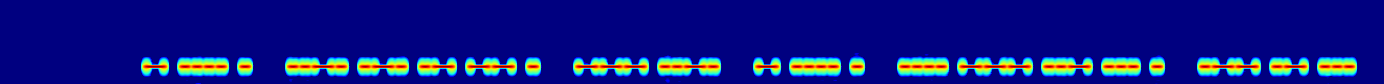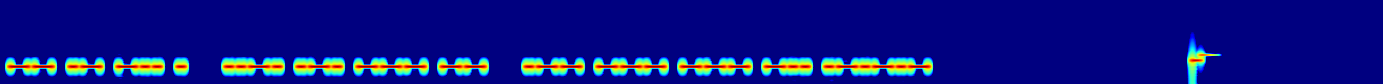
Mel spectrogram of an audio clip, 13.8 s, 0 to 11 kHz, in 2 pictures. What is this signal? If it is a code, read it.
Morse code, heard as a keyed tone, about 37 wpm, 700 Hz. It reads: THE FRAME OF THE HOUSE WAS MADE FROM WOOD.
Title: Sentences from Top 1000 Words - Review Part 6 - 40wpm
